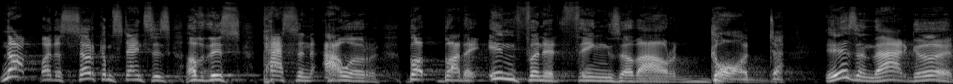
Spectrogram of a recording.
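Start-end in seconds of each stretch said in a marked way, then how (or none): 0.0-7.9 put-on Scottish brogue, higher and louder. Reading aloud a quote from a sermon: put-on scottish brogue. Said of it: "imagine him doing this in his Scottish brogue".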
